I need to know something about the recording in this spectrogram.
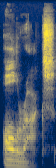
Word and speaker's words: Olrox: I also think it's Olrox. Olrox? Yeah. I keep saying it wrong.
